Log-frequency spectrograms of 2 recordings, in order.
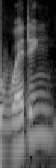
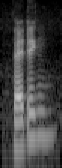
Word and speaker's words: wedding: But what you've got this, you're saying a B instead of a W sound. So for wedding, you're saying bedding, I believe, a B instead of a W.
